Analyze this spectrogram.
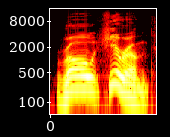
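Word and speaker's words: Rohirrim: about that orange i review says odin it's pronounced rohirum yeah i know and i'm terrible at pronouncing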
